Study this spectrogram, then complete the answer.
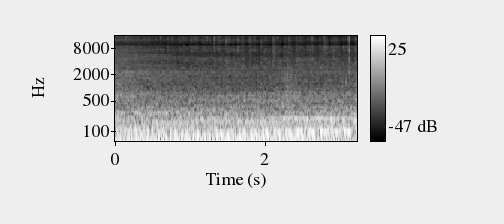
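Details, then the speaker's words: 1994 Ford F-150 with a new muffler and exhaust welded after a leak, heard at the tailpipe: deep, even low rumble with no puffing or ticking at the joints. Normal exhaust note. "my other uh Muffler didn't sound good so I got this sucker and I guess I'll turn it on and I'll let you hear it"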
